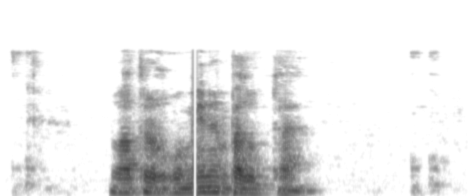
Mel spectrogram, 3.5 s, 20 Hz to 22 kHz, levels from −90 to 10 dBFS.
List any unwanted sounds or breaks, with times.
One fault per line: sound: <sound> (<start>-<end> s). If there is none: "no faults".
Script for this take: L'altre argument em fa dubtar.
sound: dropout (1.4-1.5 s)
